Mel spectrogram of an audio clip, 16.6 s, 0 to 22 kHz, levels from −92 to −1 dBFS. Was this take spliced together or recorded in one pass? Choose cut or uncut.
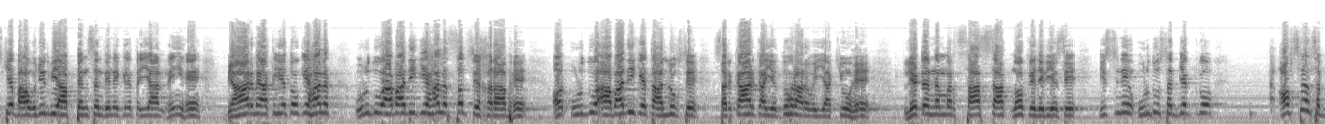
cut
